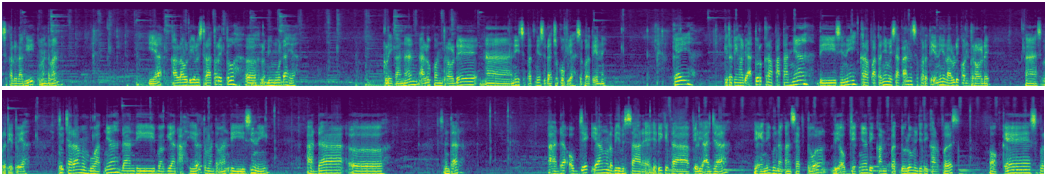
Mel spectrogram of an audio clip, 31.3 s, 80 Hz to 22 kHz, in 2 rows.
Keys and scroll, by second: 6.4 ctrl+d, 6.7 ctrl+d, 10.0 ctrl+z, 10.4 ctrl+z, 14.5 ctrl+d, 14.9 ctrl+d, 21.0 ctrl+z, 21.1 ctrl+z, 21.5 ctrl+x, 22.5 ctrl+d.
